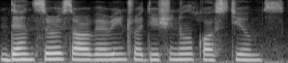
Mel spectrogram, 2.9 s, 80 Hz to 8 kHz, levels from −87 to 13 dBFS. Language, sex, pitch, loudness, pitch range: English, female, 255 Hz, -15 LUFS, 250-260 Hz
